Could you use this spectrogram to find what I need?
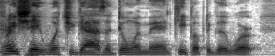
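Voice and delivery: very low, deep, hushed, soft raspy voice. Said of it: "that kind of raspy voice".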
